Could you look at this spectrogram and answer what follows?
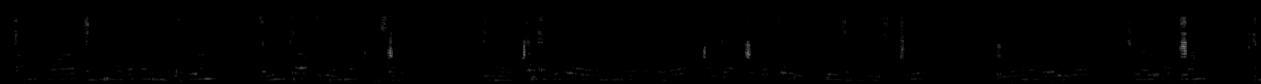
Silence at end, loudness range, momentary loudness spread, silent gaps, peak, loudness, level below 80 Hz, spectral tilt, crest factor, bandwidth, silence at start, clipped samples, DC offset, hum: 0 s; 12 LU; 18 LU; 0.39-0.45 s, 6.87-6.93 s, 8.05-8.11 s, 8.18-8.24 s, 8.52-8.58 s, 10.92-11.00 s, 12.22-12.41 s; -24 dBFS; -53 LUFS; under -90 dBFS; 0 dB/octave; 34 dB; 11 kHz; 0.05 s; under 0.1%; under 0.1%; none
